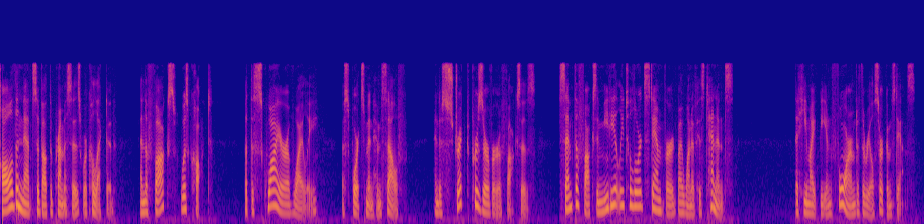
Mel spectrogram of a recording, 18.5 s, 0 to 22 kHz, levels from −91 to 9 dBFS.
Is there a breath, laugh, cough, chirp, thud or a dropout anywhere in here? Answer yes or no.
no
